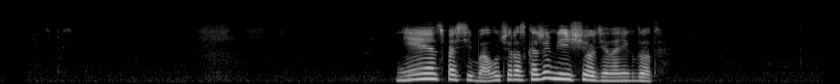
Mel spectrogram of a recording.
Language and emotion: Russian, neutral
